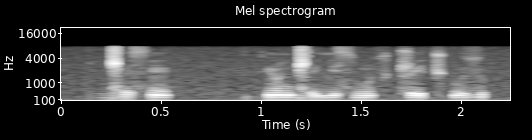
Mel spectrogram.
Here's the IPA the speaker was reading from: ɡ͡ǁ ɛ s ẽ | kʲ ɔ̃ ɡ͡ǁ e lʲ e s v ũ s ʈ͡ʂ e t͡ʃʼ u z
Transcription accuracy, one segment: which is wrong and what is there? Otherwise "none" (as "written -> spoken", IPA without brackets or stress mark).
none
